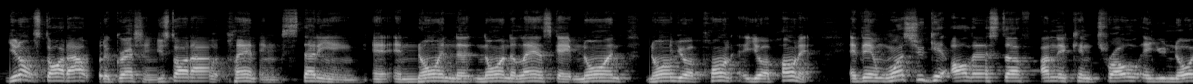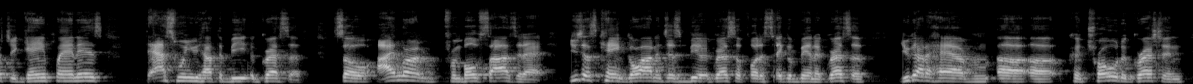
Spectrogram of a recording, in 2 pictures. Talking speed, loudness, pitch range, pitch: 205 wpm, -21 LUFS, 140-160 Hz, 150 Hz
